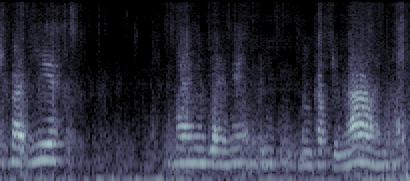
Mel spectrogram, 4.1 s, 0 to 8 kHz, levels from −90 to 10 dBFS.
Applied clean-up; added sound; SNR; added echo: neural separator model SepFormer DNS4.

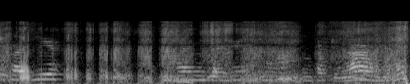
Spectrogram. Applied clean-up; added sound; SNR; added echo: none; Zipper (clothing); 0 dB; reverberation time 0.3 s.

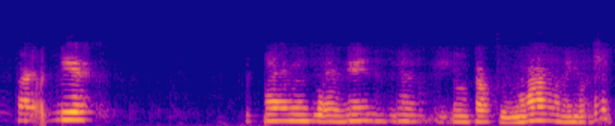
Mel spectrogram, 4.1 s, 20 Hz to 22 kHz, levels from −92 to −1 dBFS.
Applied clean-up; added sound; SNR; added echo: neural mask model DeepFilterNet 3.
